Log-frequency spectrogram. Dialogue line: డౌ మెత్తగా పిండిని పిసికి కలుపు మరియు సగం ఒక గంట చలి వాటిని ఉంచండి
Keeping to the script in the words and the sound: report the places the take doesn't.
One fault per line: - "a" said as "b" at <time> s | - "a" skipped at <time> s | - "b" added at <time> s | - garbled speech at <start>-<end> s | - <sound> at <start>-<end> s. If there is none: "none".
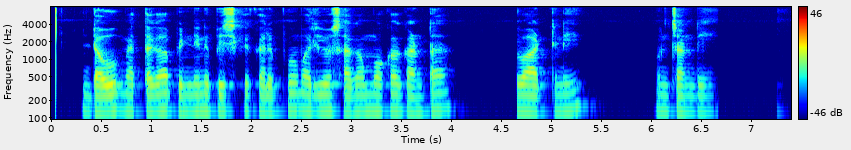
- "చలి" skipped at 3.8 s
